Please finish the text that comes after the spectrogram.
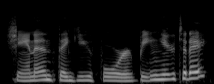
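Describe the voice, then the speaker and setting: A woman's voice: medium pitch, animated, moderate pace, clear, resonant tone, no room sound, studio quality. A woman hosting a podcast interview, asking short questions and giving encouraging replies. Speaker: podcast host.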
